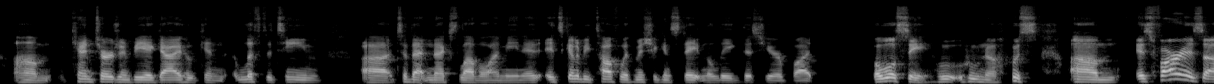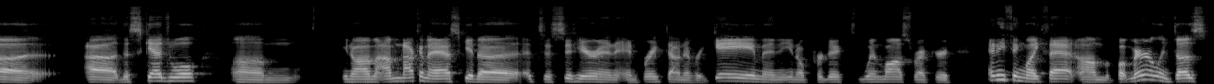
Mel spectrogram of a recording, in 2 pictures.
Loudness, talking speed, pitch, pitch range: -26 LUFS, 195 wpm, 115 Hz, 105-135 Hz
